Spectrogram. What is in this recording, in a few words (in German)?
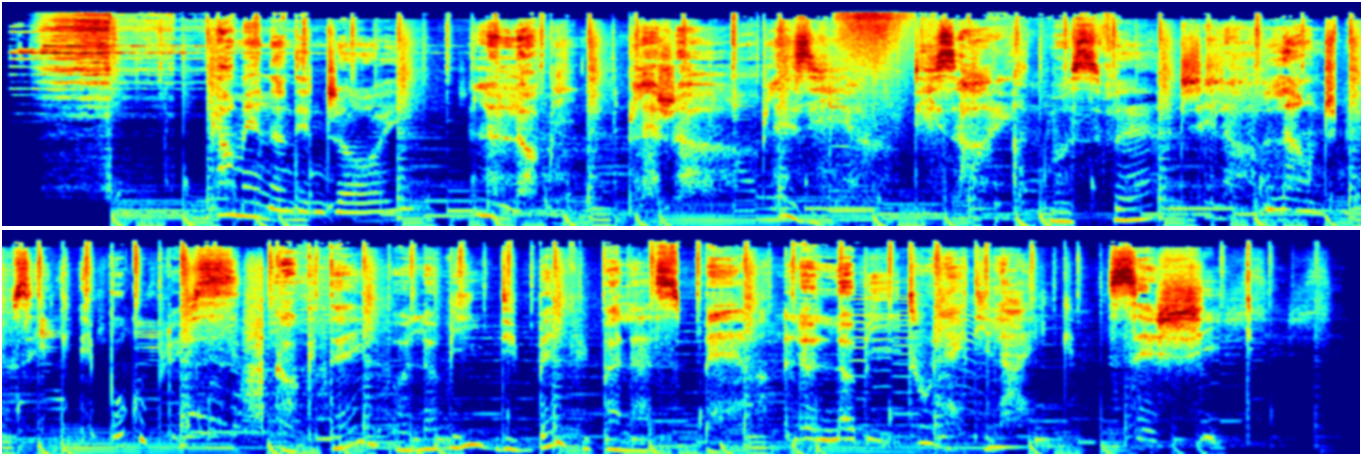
Schweiz F W1, voiceactors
